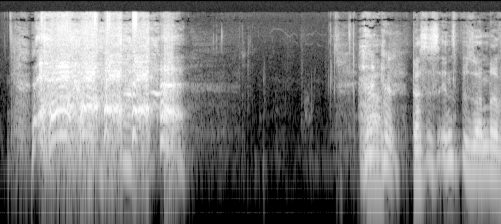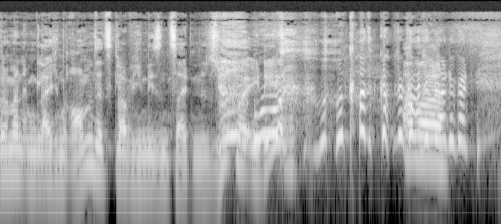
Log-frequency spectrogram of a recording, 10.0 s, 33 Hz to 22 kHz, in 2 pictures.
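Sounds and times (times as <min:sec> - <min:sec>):
loud deliberate coughing to test a microphone cough-mute button: 0:00.3 - 0:01.9
speech: 0:03.6 - 0:08.2, 0:09.0 - 0:10.0
laughter: 0:07.2 - 0:09.7.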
